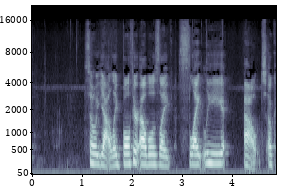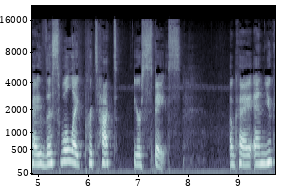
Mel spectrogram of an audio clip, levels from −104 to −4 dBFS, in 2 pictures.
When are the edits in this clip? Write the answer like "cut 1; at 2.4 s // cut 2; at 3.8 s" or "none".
cut 1; at 2.9 s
